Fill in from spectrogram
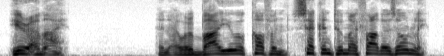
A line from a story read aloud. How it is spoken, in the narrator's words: Wang Lung said loudly in his ear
